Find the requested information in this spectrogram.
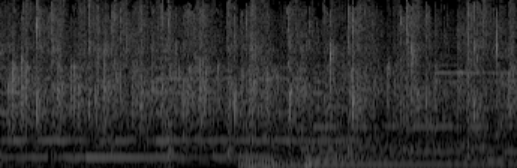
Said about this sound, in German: Hey, gib doch mal denen, die das jetzt gesprochen haben, Applaus. So cool.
